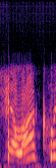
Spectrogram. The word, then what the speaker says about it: filioque: Is it pronounced filioque or filioque? – Filioque. – That's just filioque. – Filioque is a proper pronunciation.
